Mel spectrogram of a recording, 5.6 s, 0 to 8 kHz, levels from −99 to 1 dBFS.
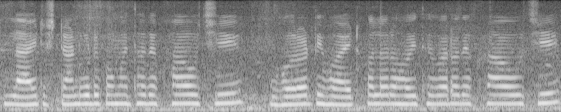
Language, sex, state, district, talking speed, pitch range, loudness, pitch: Odia, female, Odisha, Khordha, 105 wpm, 220-235 Hz, -14 LUFS, 230 Hz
